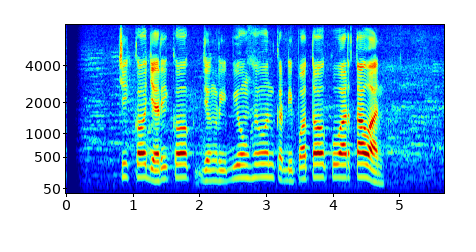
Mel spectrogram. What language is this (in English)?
Sundanese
